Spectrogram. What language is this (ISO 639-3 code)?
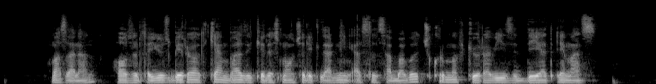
uzb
